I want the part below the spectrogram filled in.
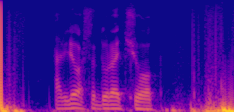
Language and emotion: Russian, angry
